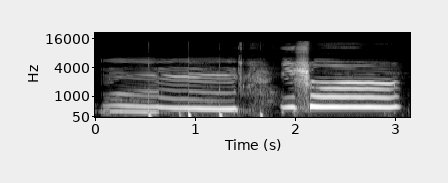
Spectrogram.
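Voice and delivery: high drawn-out acted question; hum, then squeal the question high; squealed doubt. Acted doubtful reply to intruders.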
